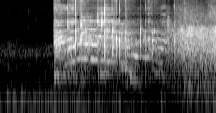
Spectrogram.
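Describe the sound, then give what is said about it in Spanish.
Audience applause bursts in abruptly after a brief quiet moment, then carries on as a steady, fairly loud wash of clapping with voices rising over it. “¡Un aplauso para él!”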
